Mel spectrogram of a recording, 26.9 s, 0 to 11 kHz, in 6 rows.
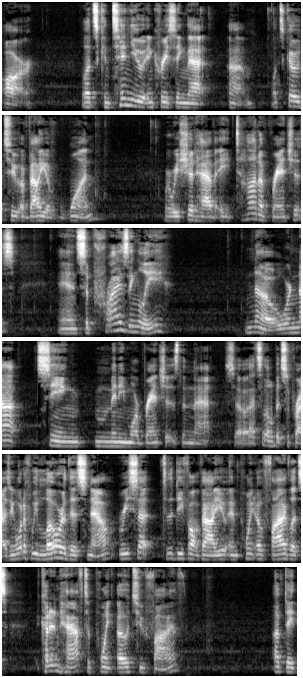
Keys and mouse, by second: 0.0 middle click, 0.6 middle click, 8.1-11.5 middle drag, 11.8-14.8 middle drag, 18.3-20.2 drag, 20.2-21.5 middle drag, 21.9-23.8 drag.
